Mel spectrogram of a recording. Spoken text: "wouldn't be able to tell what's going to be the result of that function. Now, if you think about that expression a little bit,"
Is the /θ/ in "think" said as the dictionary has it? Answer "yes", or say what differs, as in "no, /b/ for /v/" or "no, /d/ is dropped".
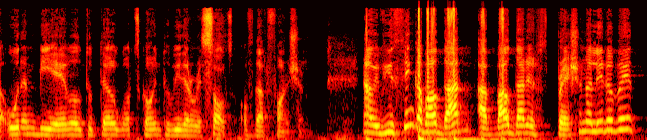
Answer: yes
